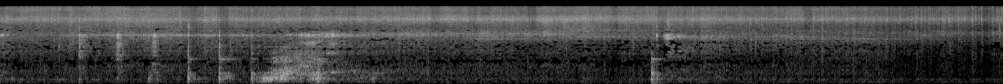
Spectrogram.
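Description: Brown rice and scrambled egg sizzling in a hot skillet, stirred with a slotted metal spoon. The spoon scrapes and knocks against the pan several times in the first three seconds and once more past six seconds.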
